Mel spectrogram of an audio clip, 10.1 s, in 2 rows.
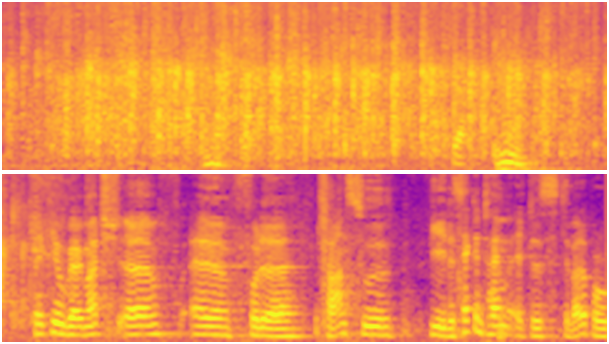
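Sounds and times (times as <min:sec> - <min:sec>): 
audience applause: 0:00.0 - 0:05.7
speech: 0:04.1 - 0:04.6, 0:05.3 - 0:10.0.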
